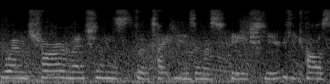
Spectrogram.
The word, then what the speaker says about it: Titans: But they pronounce Titans Tetons, so not everything is necessarily spot on. The English dub for Zeta Gundam actually fixes that. Oh yeah. Actually pronounces it Titans. But if you're watching in Japanese, they still say Tetons.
